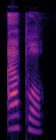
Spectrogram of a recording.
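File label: "apple", English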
